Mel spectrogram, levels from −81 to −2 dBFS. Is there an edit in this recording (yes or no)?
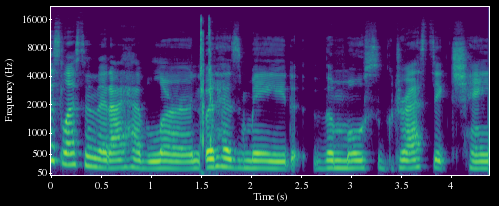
yes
